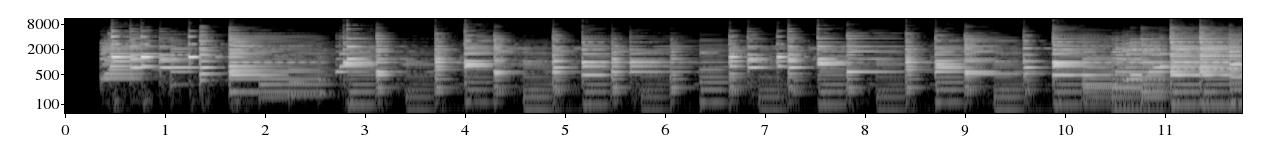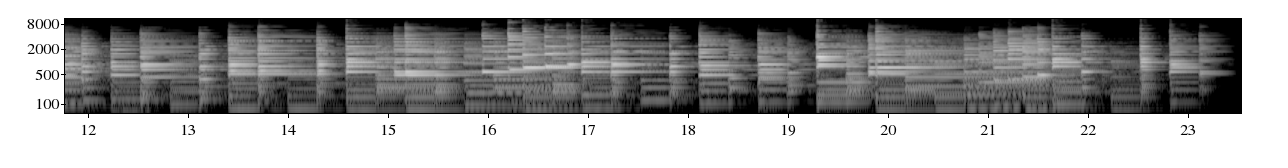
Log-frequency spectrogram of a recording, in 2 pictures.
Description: Warm Up Jumps 2
2/4 (16x8)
